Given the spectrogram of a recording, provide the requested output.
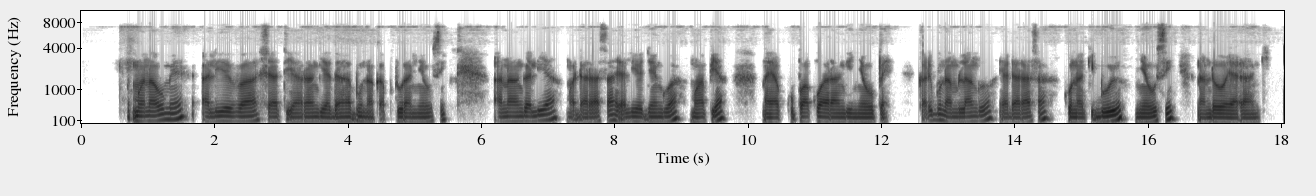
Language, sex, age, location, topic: Swahili, male, 18-24, Mombasa, education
